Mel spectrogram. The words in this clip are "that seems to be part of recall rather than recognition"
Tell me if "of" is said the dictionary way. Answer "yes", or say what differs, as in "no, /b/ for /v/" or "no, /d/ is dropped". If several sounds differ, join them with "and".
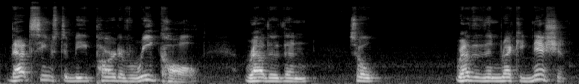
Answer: yes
